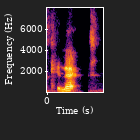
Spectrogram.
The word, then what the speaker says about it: Knecht: His last name is Knecht, and it's spelled Knecht.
